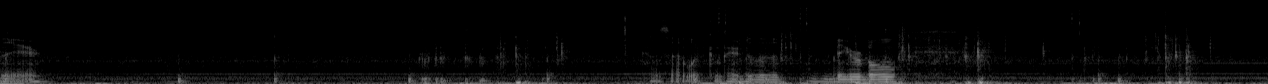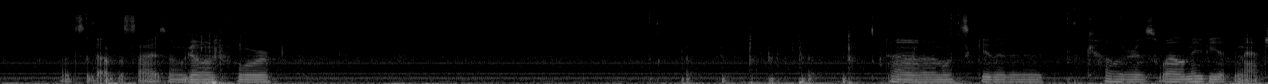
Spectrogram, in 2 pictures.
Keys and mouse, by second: 0.0-1.8 middle drag, 2.7-4.1 middle drag, 5.2 Tab, 5.4-6.9 middle drag, 7.2 click, 7.4 shift+middle drag, 8.4 middle drag, 8.7 shift+middle drag, 9.7 r, 11.0 middle click, 11.6 g, 13.8 middle click, 19.5-19.9 middle drag, 20.7-21.1 shift+middle drag.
